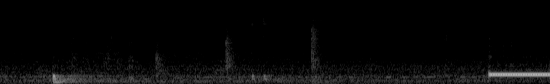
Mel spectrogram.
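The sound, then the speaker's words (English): An outgoing phone call is placed to the caller's sister from a number she does not know: after a few soft taps and clicks, a loud, steady ringing tone starts near the end and holds clear. “All right, it ring in.”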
